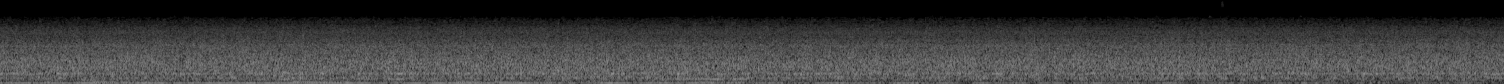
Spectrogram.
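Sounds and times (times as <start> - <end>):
flowing water rushing: 0.0 - 15.0.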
